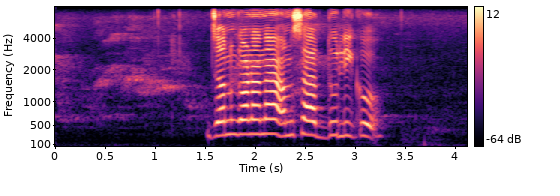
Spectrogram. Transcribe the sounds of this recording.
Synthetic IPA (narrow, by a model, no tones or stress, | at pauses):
d͡zʌnɡʌɽ̃ʌnaʌnusard̪uliko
